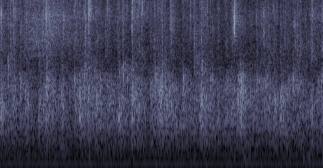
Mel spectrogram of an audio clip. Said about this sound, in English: Well, clap your hands unto the Lord right now.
